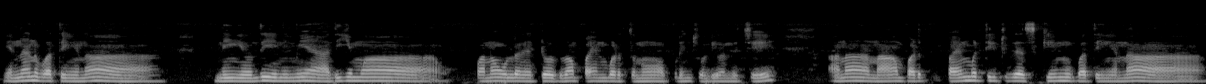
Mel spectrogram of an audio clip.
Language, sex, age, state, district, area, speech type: Tamil, male, 30-45, Tamil Nadu, Thanjavur, rural, spontaneous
